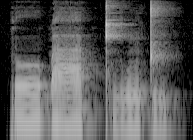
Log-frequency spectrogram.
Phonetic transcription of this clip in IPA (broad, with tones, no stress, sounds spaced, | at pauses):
ɾ oː˦ ɓ aː˦ | kʰ i˨ w ũ˨ t i˨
